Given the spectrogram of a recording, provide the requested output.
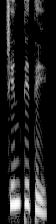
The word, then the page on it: ಚಿಂತಿತ: cintita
